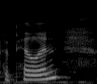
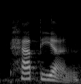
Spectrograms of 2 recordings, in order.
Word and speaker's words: PapillonDeFur: read this off because for us it looks like Papillon it is not the dog um is papian is that correct that's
